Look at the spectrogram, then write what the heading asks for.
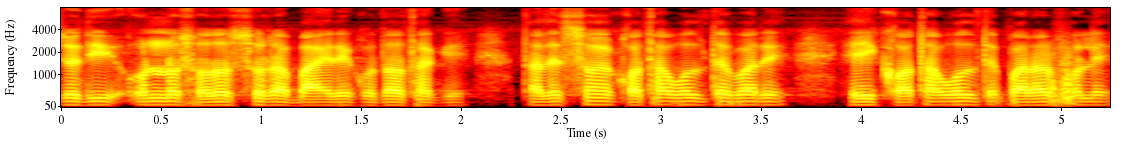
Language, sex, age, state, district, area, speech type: Bengali, male, 60+, West Bengal, Nadia, rural, spontaneous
